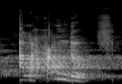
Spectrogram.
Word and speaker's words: আলহামদু: পড়ি আলহামদুলিল্লাহি রাব্বিল আলামিন আলহামদু গলার ভেতর থেকে উচ্চারণ করবেন আলহামদু এর মানে হচ্ছে সমস্ত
